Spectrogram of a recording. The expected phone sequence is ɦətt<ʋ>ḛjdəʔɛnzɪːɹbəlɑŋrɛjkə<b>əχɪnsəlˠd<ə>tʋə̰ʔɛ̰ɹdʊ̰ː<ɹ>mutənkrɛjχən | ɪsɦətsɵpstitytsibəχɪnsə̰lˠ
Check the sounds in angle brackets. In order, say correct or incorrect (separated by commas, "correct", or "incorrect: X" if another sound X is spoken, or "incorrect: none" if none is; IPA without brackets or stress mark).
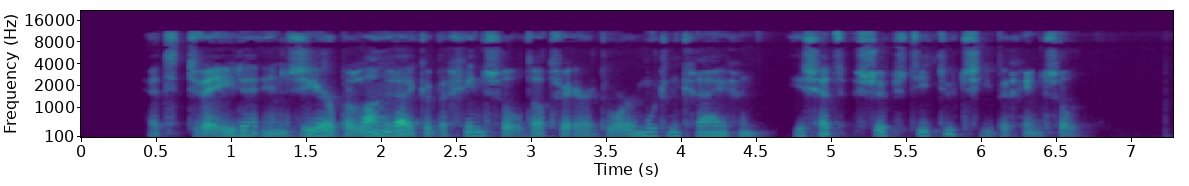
correct, correct, incorrect: ɑ, correct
